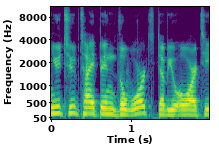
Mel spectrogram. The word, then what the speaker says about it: Wort: type in The Wort, W-O-R-T. It's pronounced Wort, but we're going to keep saying Wort because people type in Wort and don't get us.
